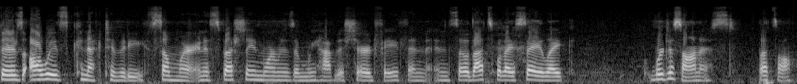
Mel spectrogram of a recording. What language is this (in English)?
English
